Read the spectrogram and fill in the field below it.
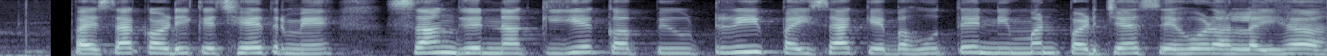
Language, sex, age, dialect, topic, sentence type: Magahi, female, 25-30, Western, banking, statement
